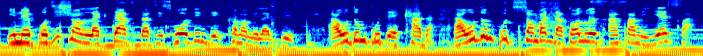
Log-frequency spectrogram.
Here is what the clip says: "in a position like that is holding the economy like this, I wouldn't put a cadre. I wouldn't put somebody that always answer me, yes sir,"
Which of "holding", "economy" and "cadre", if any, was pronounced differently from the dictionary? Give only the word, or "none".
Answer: cadre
